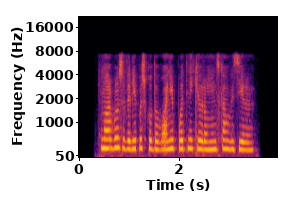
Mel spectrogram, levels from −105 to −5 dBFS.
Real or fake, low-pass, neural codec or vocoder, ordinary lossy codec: fake; 7.2 kHz; codec, 16 kHz, 1.1 kbps, Voila-Tokenizer; Opus, 64 kbps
